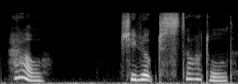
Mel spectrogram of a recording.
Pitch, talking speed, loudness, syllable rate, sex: 215 Hz, 100 wpm, -17 LUFS, 3.5 syllables/s, female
